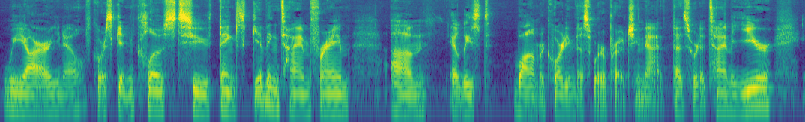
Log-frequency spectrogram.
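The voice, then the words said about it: Scratchy, rough, slightly hoarse voice. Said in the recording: “I don't know what is going on with my voice... It sounds like I just woke up after a night of like smoking cigarettes and cigars and like pounding whiskey or something... my voice is getting a little scratchy”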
